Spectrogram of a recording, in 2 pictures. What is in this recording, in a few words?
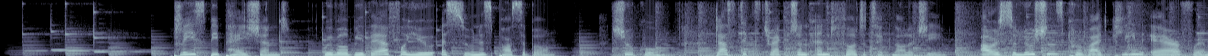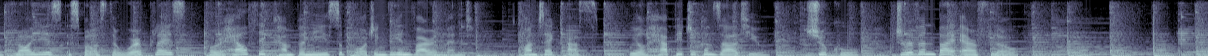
en vo; schuko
